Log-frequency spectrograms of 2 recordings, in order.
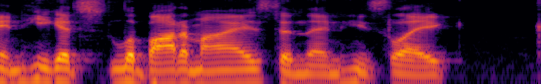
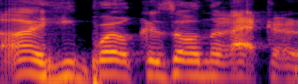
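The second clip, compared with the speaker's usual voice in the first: put-on Yiddish accent, high and slow; 8 semitones higher than usual. Imitating the guy next door in the movie: put-on Yiddish accent. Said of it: "Yiddish accents".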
